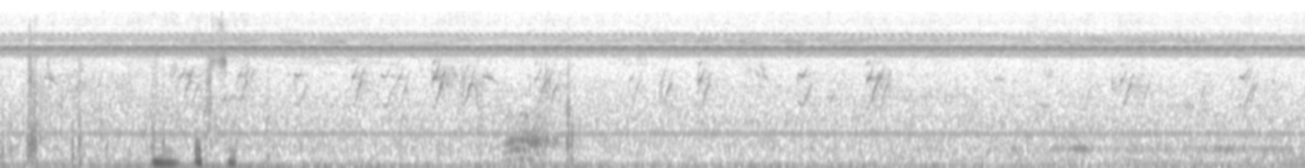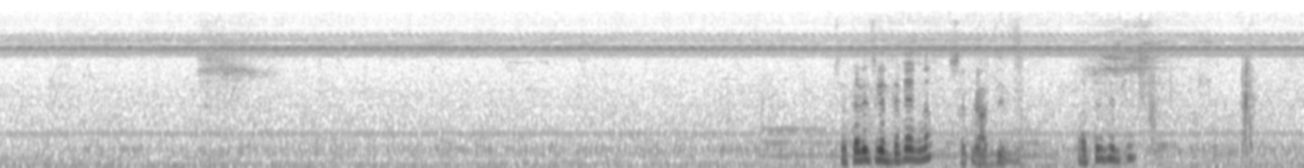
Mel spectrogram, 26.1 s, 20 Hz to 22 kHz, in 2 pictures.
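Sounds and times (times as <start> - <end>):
insects droning: 0.0 - 26.0
faint chirps: 1.5 - 12.8, 15.0 - 15.9, 20.7 - 25.2.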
